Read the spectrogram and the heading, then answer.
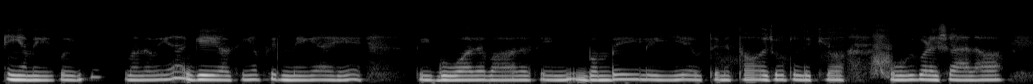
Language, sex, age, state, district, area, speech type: Dogri, female, 30-45, Jammu and Kashmir, Reasi, rural, spontaneous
